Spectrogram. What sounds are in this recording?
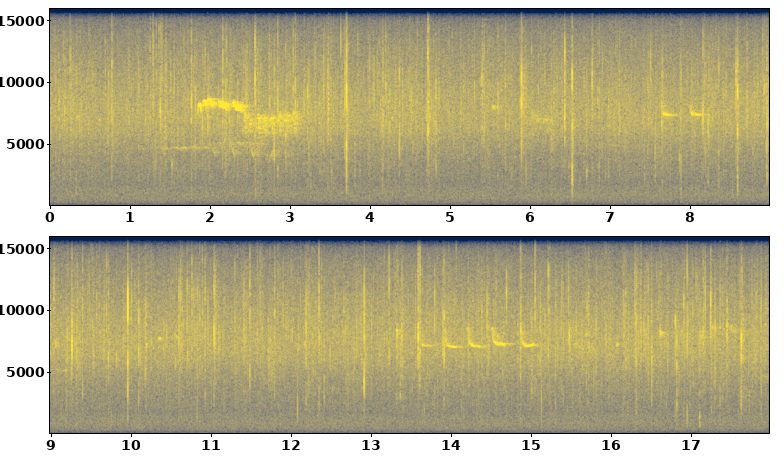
Golden-crowned Kinglet call, warbler song, rain, Chestnut-backed Chickadee call, Golden-crowned Kinglet song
